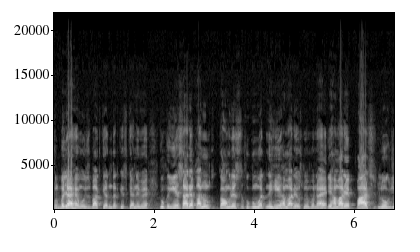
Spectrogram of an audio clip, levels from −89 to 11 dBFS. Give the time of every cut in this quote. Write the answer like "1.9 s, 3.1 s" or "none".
5.5 s

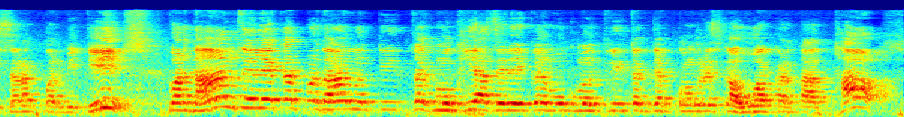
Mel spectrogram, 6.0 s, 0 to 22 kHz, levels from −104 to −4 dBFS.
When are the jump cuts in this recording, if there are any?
none

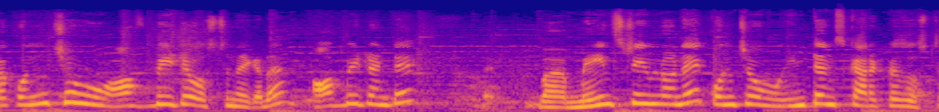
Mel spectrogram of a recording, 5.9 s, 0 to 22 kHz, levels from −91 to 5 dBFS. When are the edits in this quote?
none

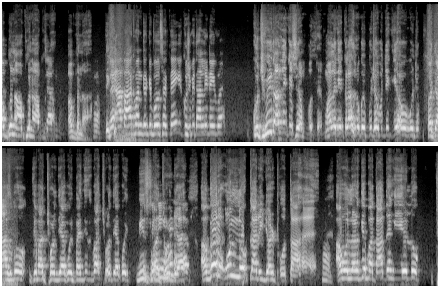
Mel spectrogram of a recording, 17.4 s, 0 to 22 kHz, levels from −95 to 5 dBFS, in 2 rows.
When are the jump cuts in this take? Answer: 1.9 s, 8.4 s

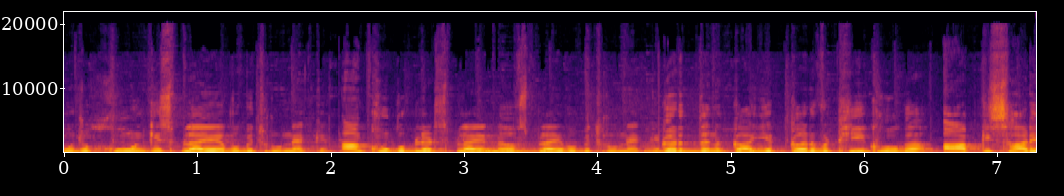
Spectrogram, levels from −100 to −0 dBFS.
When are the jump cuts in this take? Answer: 2.0 s, 4.4 s, 6.5 s

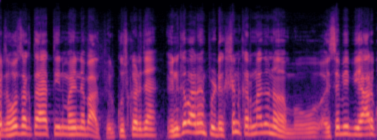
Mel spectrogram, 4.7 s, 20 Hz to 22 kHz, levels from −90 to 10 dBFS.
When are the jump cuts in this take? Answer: 2.0 s

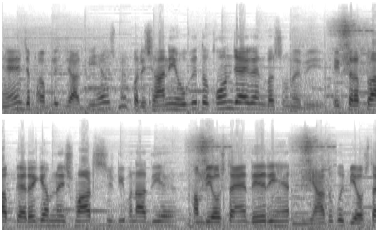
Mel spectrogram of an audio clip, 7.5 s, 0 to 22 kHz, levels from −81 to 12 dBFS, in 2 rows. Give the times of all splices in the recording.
3.2 s, 5.5 s, 6.6 s

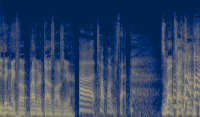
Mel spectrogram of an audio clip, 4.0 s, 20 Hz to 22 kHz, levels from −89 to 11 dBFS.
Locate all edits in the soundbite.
1.4 s

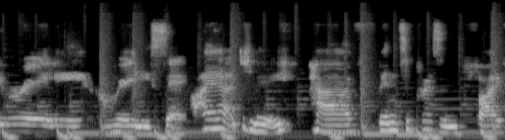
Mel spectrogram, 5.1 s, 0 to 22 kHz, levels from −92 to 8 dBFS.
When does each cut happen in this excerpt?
none

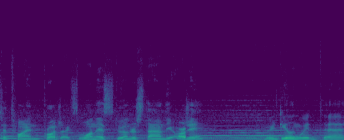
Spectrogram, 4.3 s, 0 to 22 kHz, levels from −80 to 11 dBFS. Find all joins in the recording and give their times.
2.4 s

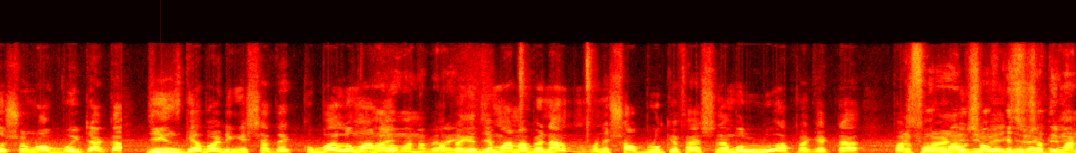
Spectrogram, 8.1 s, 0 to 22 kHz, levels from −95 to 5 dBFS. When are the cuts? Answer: 0.9 s

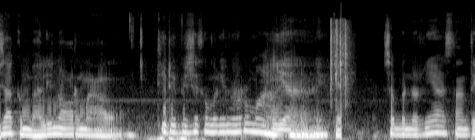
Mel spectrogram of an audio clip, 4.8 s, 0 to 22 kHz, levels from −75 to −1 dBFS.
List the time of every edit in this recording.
3.4 s

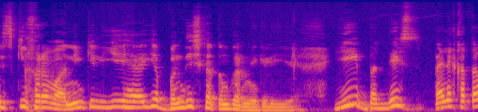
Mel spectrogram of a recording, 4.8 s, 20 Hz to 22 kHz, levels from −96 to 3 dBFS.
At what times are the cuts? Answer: none

